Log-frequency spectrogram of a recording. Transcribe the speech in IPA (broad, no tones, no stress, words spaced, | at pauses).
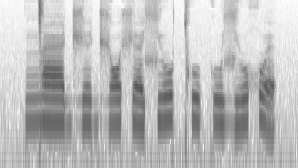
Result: ŋ͡ǀæd͡ʒed͡ʒɔʃɛ sʲoǀʰuku zʲuχʷɛ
